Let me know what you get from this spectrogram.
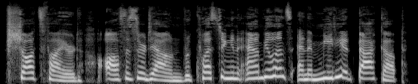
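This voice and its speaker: A woman's voice: mid-range voice, expressive, measured pace, warm tone, no room sound, studio quality. A woman voicing a young female police officer who speaks firmly and urgently. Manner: firm, urgent, commanding.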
